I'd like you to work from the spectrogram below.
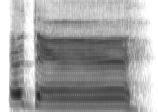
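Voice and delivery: loud, dopey drawn-out mock voice; drooling dimwit. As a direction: mimic clueless bosses, dumb and droning. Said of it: "Somebody's drooling, maybe somebody's asleep".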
